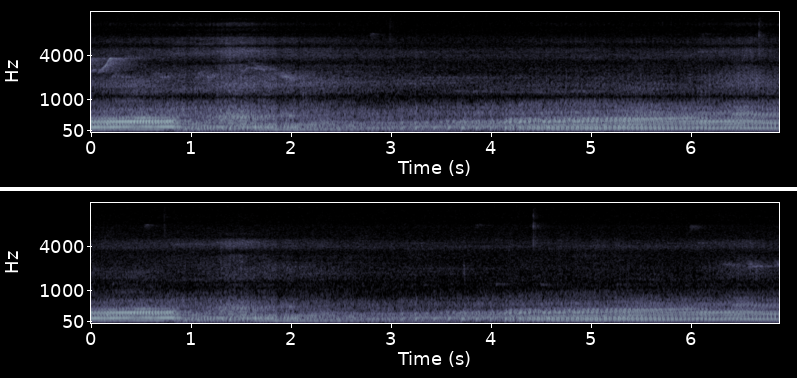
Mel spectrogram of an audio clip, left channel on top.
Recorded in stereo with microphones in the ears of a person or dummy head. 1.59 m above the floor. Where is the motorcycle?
50° left (ahead or behind).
